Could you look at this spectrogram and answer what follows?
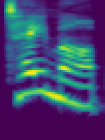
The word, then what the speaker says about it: Tamar: It's T-A-M-A-R.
